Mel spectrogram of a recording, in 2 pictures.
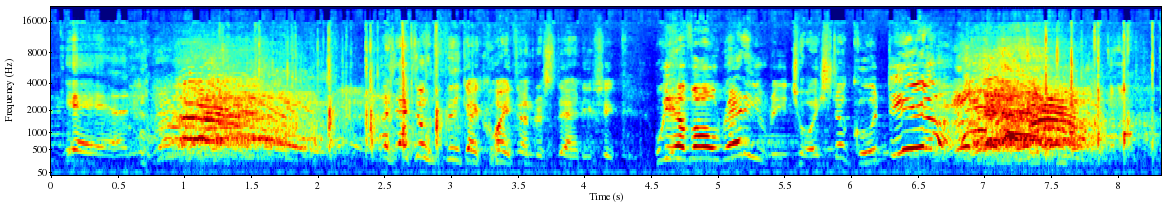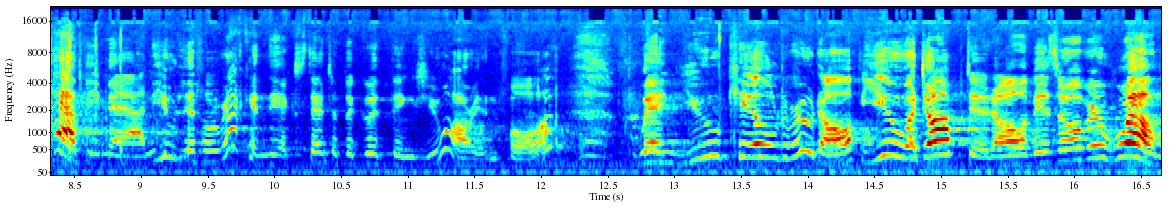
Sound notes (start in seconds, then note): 0.6 chorus cheers; 6.5 chorus cheers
